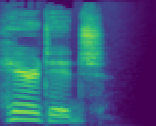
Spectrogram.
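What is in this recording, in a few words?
"heritage", English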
